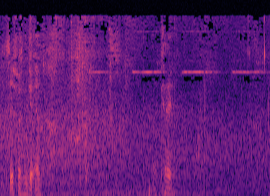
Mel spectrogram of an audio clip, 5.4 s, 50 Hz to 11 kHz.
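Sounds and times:
speech: 0.2s - 1.2s, 3.3s - 3.6s
alarm beeping in high thin tones: 1.8s - 5.3s.

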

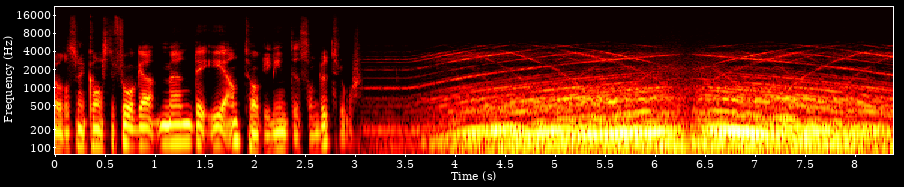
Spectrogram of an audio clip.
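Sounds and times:
speech: 0.0s - 3.3s
Volkswagen ID3 electric car motor whining accelerating and braking: 3.1s - 8.3s.

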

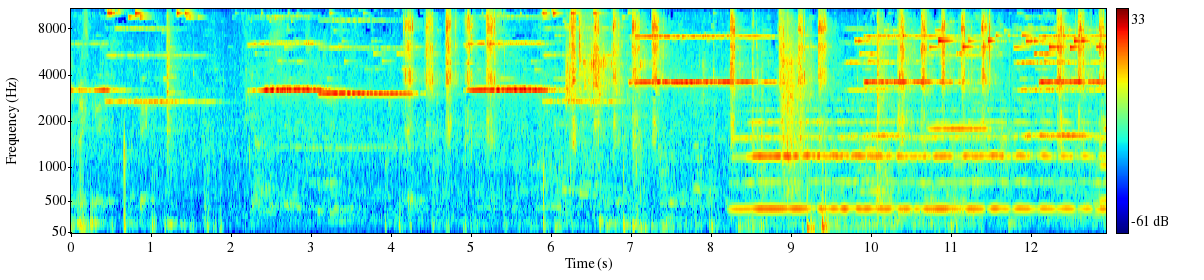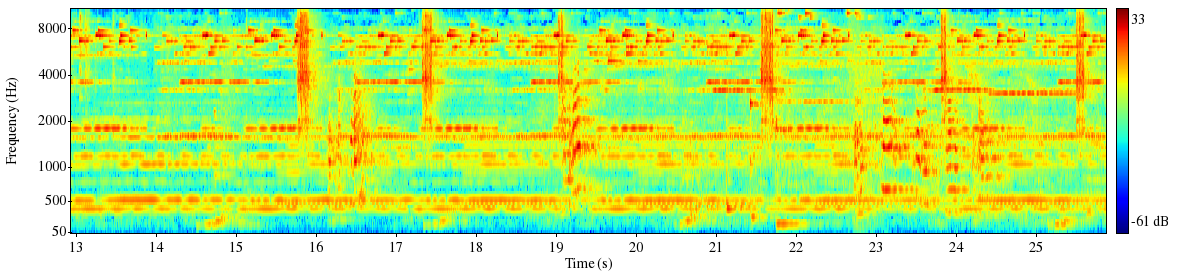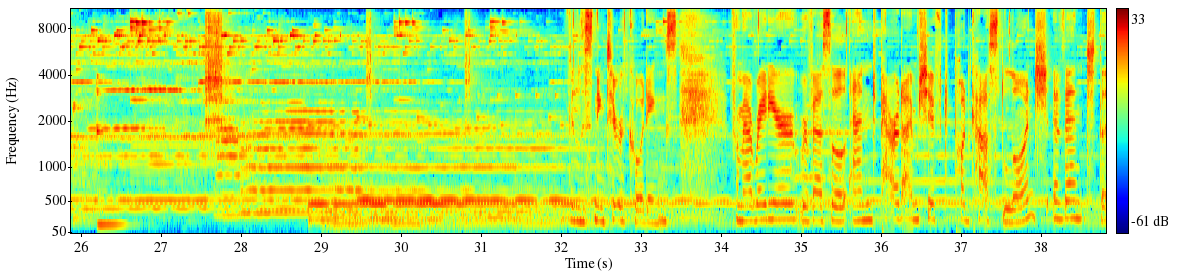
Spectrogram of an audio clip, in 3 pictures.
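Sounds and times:
ringing bell-like tones: 0.0s - 38.8s
song playing: 8.3s - 38.8s
held drone: 13.3s - 35.1s
speech: 32.6s - 38.8s.

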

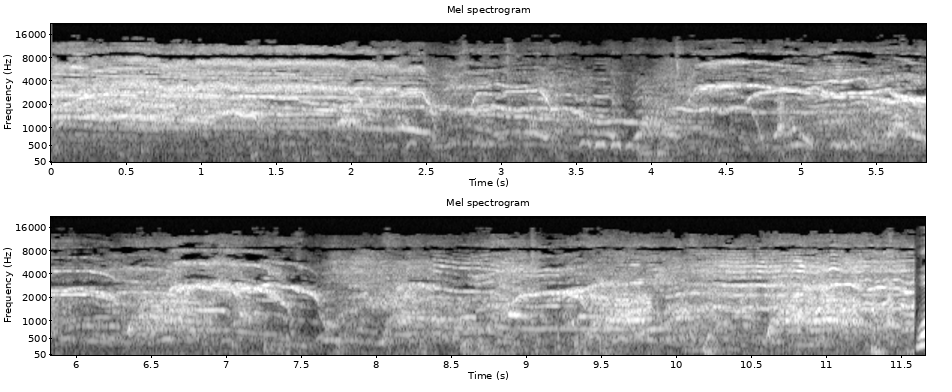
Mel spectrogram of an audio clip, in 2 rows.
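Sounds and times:
large group of schoolchildren screaming and shrieking in celebration: 0.0s - 11.6s.

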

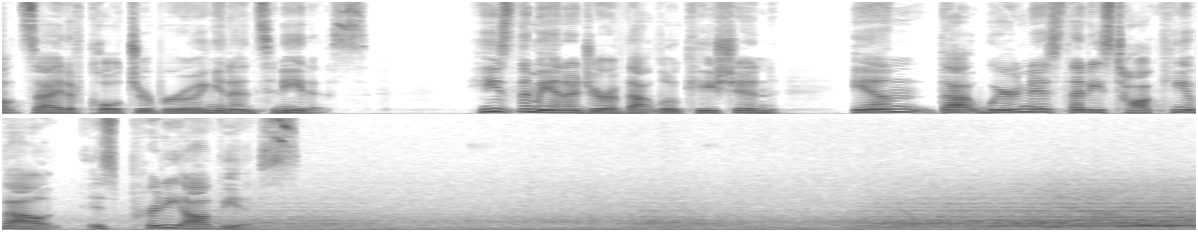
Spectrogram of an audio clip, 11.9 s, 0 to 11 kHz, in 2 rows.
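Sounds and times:
speech: 0.0s - 7.6s
train rumbling past with low roar: 6.3s - 11.9s
sustained horn-like train tones: 7.2s - 11.9s.

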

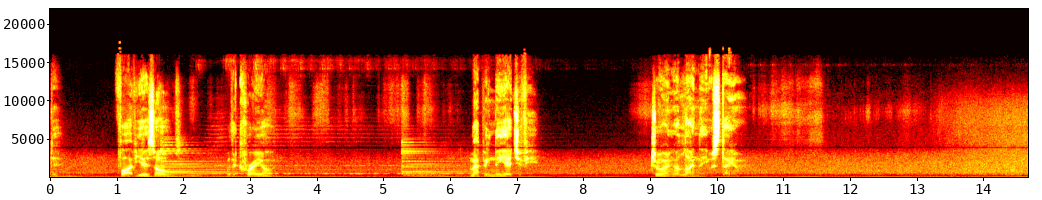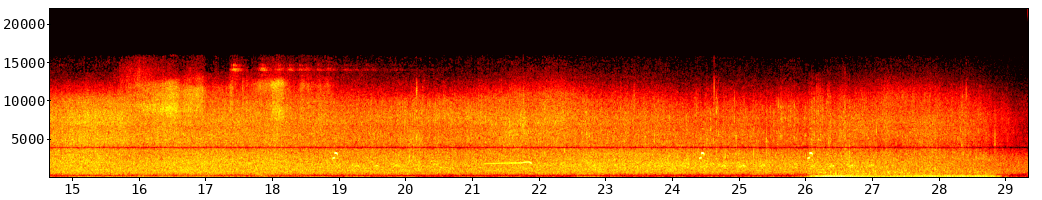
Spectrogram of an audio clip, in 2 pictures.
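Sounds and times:
Atlantic Ocean surf off Long Island: 0.0s - 29.3s
speech: 1.0s - 3.5s, 6.3s - 7.3s, 9.1s - 10.5s
larger ocean wave rolling in with deep rumble: 13.1s - 29.3s.

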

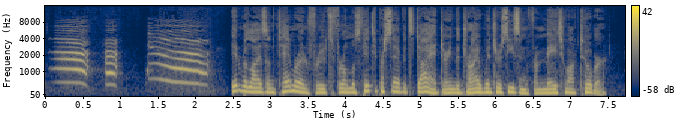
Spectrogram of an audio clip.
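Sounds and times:
Indri lemur wailing cries: 0.0s - 2.2s
speech: 2.5s - 7.6s.

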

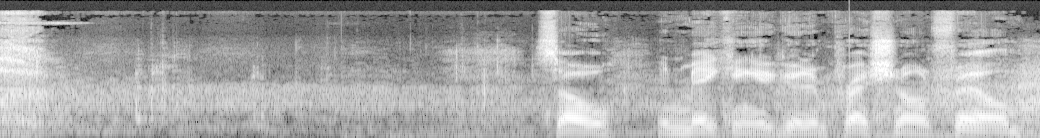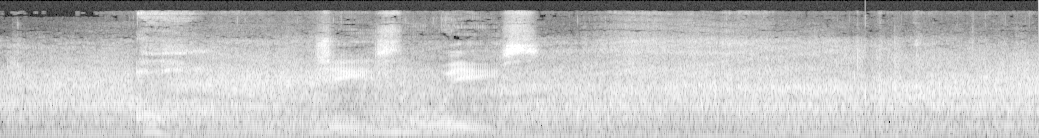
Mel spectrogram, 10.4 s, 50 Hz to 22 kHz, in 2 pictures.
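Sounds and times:
speech: 2.7s - 5.3s, 5.9s - 8.1s
car passing by on a road with tire and engine noise: 4.8s - 10.3s.

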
